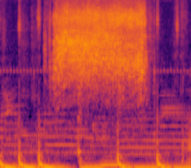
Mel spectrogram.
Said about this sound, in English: Spray a little olive oil on here.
